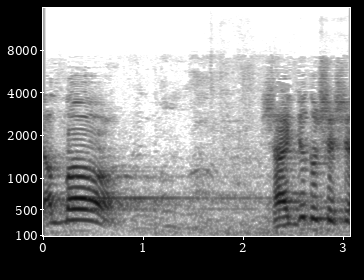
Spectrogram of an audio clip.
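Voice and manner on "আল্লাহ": long, raised call imitating the woman's plea; retold cry to Allah. Preacher retelling the mother's appeal for help, imitated cry out. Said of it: "আর যখন মহিলা বলছে".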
